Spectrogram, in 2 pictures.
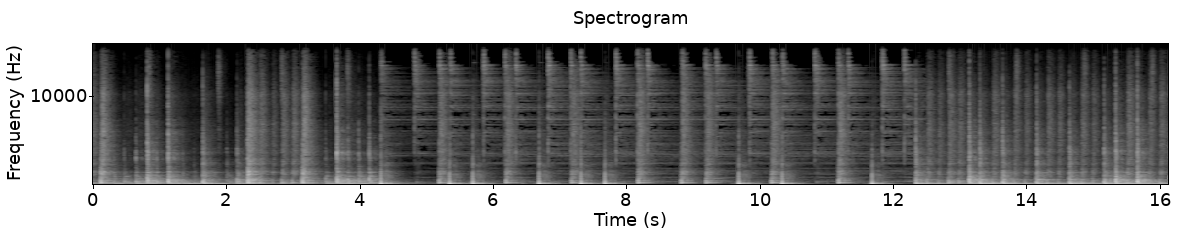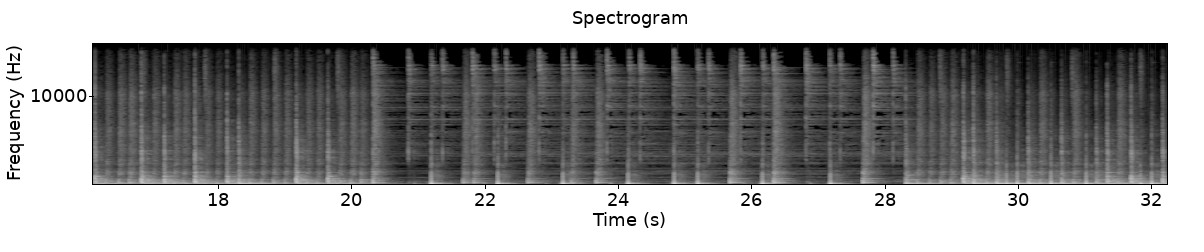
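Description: Drum kit played in a swing feel, with triplet-based snare and bass-drum patterns under hi-hat and cymbals. A low bass line from a backing track plays under the drums for the first few seconds, again from about 12 to 21 seconds, and near the end. In the stretches between, the drums play solo breaks with no accompaniment.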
